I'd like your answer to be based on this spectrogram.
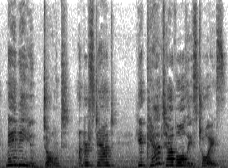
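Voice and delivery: put-on mother gently reasoning with her child; patient mother. Mother patiently explaining to her daughter, slowly.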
